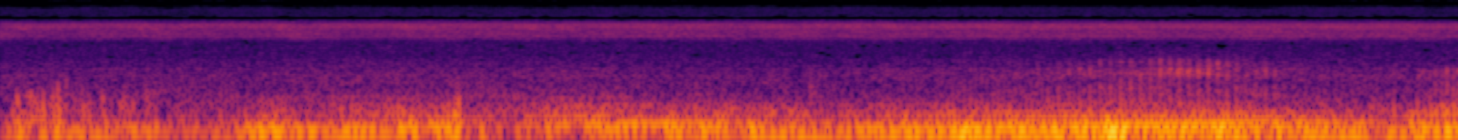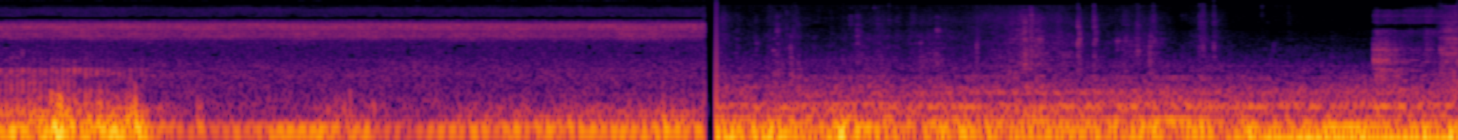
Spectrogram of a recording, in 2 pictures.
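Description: Outdoor ambience of a steady high insect drone over a low, uneven rumble. About eleven seconds in it cuts abruptly to the steady low rumble of a car interior.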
